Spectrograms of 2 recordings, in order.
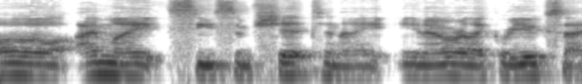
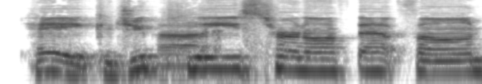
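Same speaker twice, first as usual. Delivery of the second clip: put-on pushy, demanding, aggressive tone, slow; 4 semitones higher than usual. Guessing how a moviegoer asked someone to turn off a phone: imitating an aggressive request. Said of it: "Was it that aggressive?".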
